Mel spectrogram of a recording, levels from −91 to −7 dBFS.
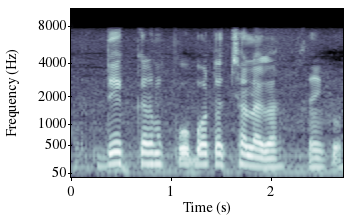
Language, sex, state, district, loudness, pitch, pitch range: Hindi, male, Madhya Pradesh, Umaria, -15 LUFS, 150 Hz, 130-175 Hz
